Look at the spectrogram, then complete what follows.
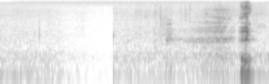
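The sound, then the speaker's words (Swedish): A single loud cough right up against the microphone, a sharp burst near the end after a few seconds of quiet rustling and breath, with no one talking. “Det var inte meningen att hosta i ert öra.”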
